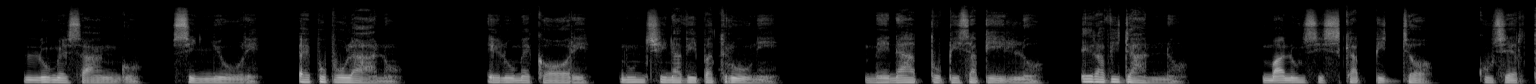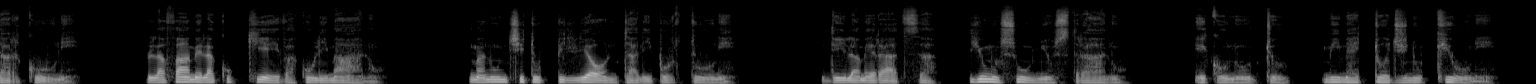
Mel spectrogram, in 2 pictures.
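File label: Italian SICILIAN ACCENT Narrated poetry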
